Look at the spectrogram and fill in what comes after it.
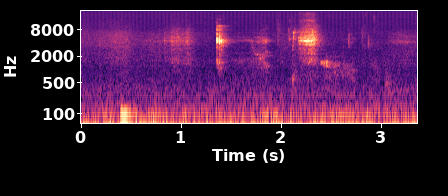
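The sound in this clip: Someone eating raw custard pudding (nama purin) with a coconut aroma: faint, soft chewing with a few small clicks, alone and quiet throughout.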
